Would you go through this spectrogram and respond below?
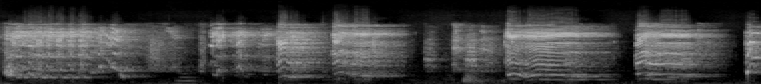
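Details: Giant panda producing a long series of squealing, bleating calls, some quavering and others choppy, separated by short gaps.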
